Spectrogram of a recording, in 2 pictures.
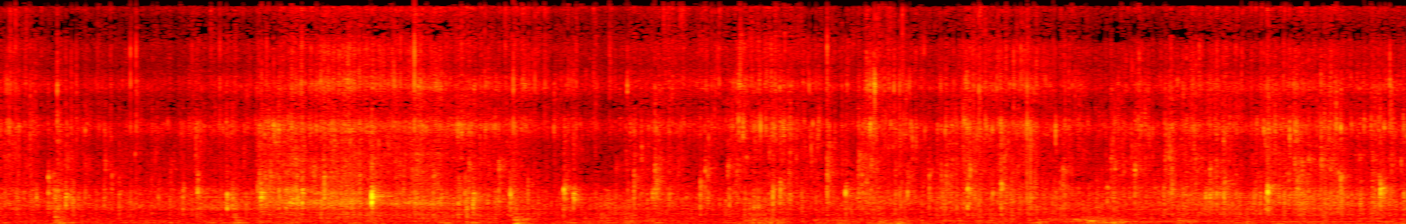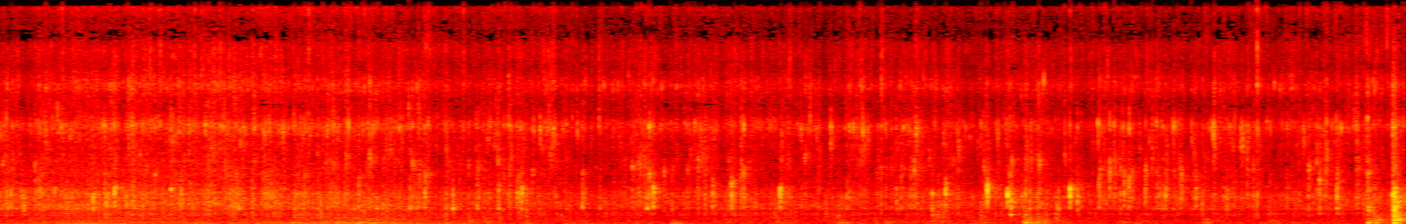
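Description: Battered banana fritters deep-frying in hot oil in a wok: a steady sizzle with frequent small crackles.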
